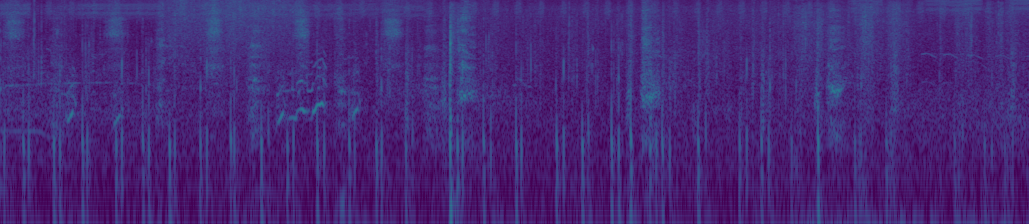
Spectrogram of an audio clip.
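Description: Footsteps thud quickly on a dirt path as a man runs.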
